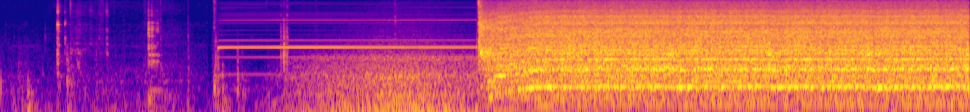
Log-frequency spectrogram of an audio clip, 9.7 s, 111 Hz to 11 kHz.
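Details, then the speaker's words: 1989 Jaguar XJS V12 that won't run, cranked right after the battery was hooked up: a few clicks, then steady cranking at about three beats a second that never fires. Owner plans to rebuild the ignition amplifier; cause not confirmed. "all right so we've tried to crank the vehicle and we have a no start so we're going to rebuild that ignition amplifier"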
